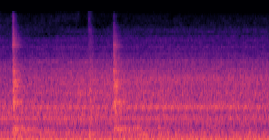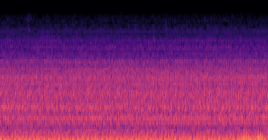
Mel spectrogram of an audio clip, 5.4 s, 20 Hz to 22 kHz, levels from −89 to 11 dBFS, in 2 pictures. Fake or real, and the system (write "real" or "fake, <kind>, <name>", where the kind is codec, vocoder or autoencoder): real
